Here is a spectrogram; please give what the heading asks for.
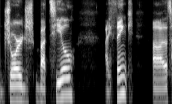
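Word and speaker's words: Georges Bataille: Another one of his influences, and I might get this name wrong, it's George Bataille, I think.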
